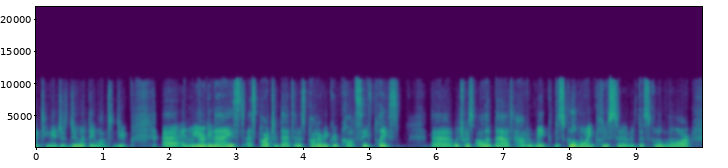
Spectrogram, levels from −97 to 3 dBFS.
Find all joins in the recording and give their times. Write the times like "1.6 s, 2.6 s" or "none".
3.1 s, 7.8 s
